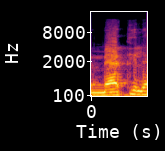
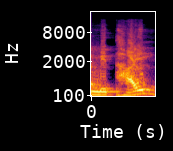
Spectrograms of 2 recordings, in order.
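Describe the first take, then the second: First: The last syllable sounds like 'thil'. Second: The last syllable sounds like 'thail'. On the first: "मैथिल है ना" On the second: "या मिथाइल जैसा आप पढ़ते हो"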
